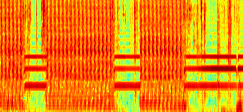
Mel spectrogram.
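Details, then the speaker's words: Truck with its battery deliberately drained completely: turning the key gives a rapid machine-gun chatter of clicks and a steady warning chime but no cranking; the battery is too flat to turn the starter. "so as I said you can see we're completely dead dead in the water"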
